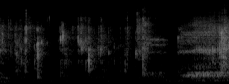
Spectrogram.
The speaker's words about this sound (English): You don't like the wrappers? It's just very noisy.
